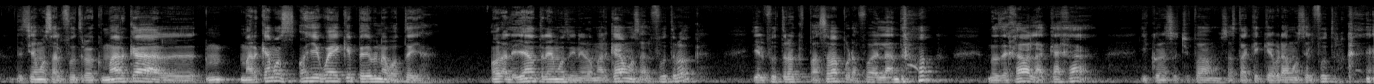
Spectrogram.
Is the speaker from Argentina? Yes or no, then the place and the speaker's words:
no; Toluca, State of Mexico, Mexico; moved away as an adult; also born or lived in Guadalajara; now in León, Mexico; nací en Ciudad de México y viví toda mi vida en Toluca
